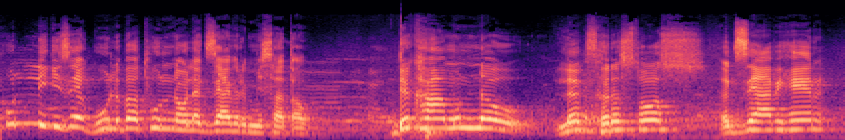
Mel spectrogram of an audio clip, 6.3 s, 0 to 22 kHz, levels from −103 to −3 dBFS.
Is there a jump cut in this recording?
yes; 1 cut; at 4.4 s

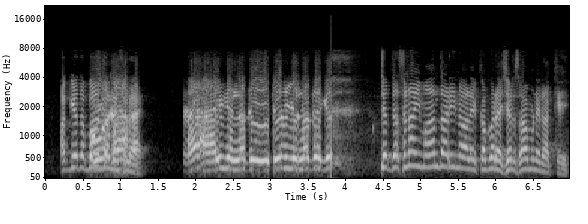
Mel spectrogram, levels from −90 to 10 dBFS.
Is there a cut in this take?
yes; 1 cut; at 3.8 s

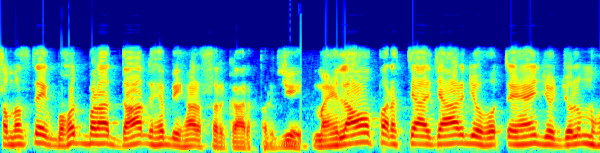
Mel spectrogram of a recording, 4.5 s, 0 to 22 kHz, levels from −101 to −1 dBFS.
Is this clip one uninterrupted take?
no; 1 cut; at 2.3 s

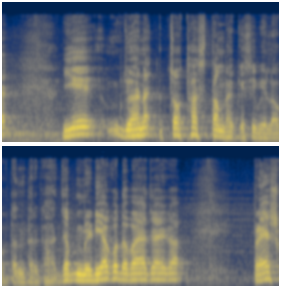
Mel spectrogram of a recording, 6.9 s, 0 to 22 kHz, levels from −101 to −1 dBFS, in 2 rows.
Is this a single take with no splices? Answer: yes; 0 cuts

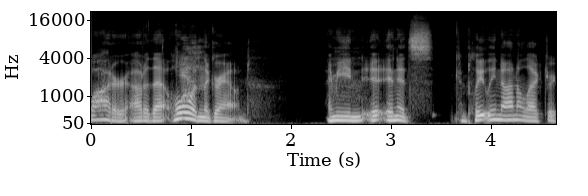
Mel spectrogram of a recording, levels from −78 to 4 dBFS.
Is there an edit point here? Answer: no; 0 cuts

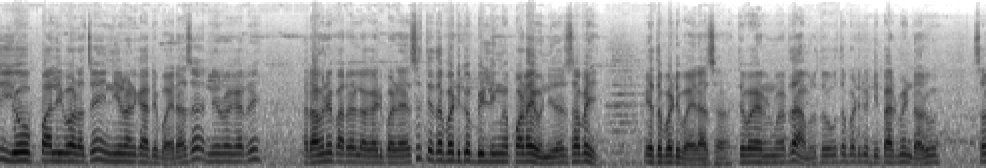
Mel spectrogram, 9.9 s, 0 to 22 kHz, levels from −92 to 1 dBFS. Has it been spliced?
no; 0 cuts

